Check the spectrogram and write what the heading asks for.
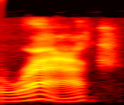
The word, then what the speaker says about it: RAQ: There's a companion console to the Rack. Again, that's spelled RAQ.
